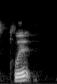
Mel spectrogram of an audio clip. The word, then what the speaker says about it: Plitt: It's Jeff with a G, G-E-O-F-F. And the last name is Plitt. Easy to remember because it rhymes with shit. P-L-I-T-T. And so I'm Jeffrey Plitt on Twitter, Jeff_Plitt on Instagram.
